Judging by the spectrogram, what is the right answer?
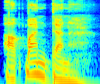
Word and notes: Akpantana: LHHLL

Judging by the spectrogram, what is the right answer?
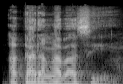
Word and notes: akaranabasi: Efik

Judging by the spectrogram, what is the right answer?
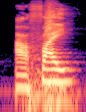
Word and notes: afai: Efik

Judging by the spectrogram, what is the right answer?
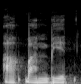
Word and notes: Akpambiet: LLLL

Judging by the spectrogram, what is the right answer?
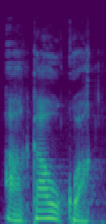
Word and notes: Akaukwak: LHLL

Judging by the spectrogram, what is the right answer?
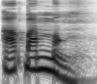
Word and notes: Akpammawng: HHHL

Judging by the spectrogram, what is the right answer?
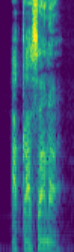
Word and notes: akasana: Efik

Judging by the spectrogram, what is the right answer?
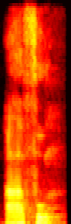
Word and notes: afuu: Efik

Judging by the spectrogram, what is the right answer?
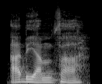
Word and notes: Abiamfa: HLHF

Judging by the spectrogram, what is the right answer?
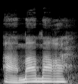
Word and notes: Amamaha: LHHH

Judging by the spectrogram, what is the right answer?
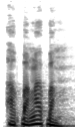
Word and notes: Akpangakpang: LLHL

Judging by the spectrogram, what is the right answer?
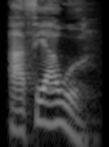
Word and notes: Afia owo: LHHL

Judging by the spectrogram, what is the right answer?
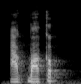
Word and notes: akpakip: Efik

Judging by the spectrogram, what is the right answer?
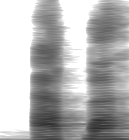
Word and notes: akpa: Efik

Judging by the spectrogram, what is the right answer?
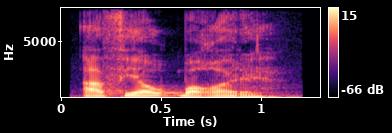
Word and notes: Afia ukpawhawde: HHHLLL

